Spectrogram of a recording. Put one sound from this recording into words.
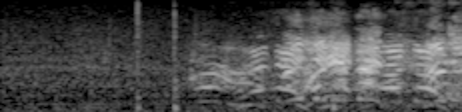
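A bat strikes a cricket ball with a sharp knock.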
